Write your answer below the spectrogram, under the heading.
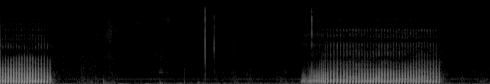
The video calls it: Cavalier King Charles Spaniel Snoring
